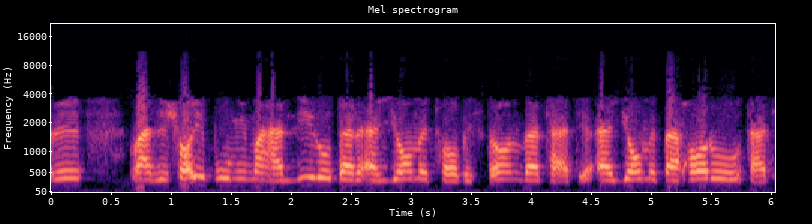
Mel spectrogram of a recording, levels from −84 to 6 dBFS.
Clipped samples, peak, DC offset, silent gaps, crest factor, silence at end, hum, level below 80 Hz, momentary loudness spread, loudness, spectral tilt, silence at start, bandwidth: under 0.1%; 0 dBFS; under 0.1%; none; 14 dB; 0.05 s; none; -62 dBFS; 5 LU; -14 LUFS; -4.5 dB/octave; 0 s; 8.2 kHz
